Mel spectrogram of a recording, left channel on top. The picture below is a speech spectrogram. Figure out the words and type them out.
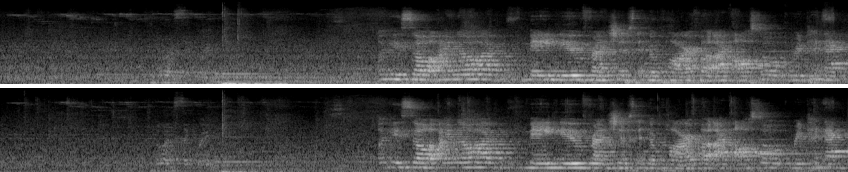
Okay, so I know I've made new friendships in the choir, but I've also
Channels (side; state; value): both; normal; correlation 0.39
